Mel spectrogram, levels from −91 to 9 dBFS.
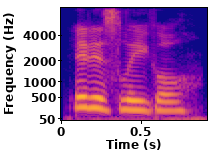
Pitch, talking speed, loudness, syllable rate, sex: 215 Hz, 195 wpm, -16 LUFS, 5.3 syllables/s, female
